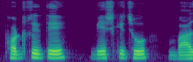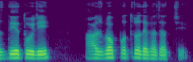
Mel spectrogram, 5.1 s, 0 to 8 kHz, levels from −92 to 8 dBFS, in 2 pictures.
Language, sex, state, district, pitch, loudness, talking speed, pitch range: Bengali, male, West Bengal, Cooch Behar, 135 Hz, -19 LUFS, 105 wpm, 125-140 Hz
